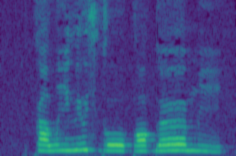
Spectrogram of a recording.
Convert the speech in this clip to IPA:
kawilʲɯsʲɡoː ɡɒɡœːmi

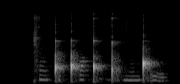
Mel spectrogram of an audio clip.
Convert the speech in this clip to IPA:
ǁɛ̃ ǃyǃʰɒǃʰu ɡ͡ǃudẽǃʼe

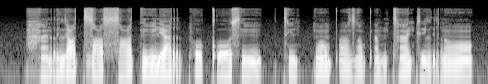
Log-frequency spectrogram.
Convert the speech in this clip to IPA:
hãrlʲɔtˤzˤɑ sˤɑt ĩ ɾʲɑr pʰokʼosĩ | tʰĩpːɔ̃pʼɑ̃ zˤɑ̃pʼãmtʰãkʲolʲ rɔ̃

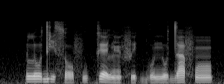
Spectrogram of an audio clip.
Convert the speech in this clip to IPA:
lo˦di˦˨sɔ˨fu˨˦ kɛ˦˨lɛ̃˨ fe˨ɡ͡bo˨˦no˧ da˦ fɔ̃˦

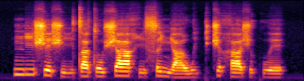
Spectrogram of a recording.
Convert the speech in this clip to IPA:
ŋiː˦ ʃe˧ ʃiː˨ta˧to˧ ʃaː˧hi˨ sə˧ɲaː˨wi˨k t͡ʃə˦haː˧ʃə˧kʷeː˧

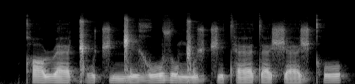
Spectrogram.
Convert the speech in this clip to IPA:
qʰɒɹæɡ͡ǁo t͡ʃiŋ͡ǁeɣozo ŋ͡ǁoʒt͡ʃetʰætæ ʃæʒkʰo

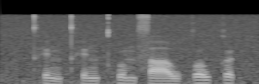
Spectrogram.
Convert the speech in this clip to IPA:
t̪ʰɪ˨˩ŋt̪ʰɪ˨˧ŋ kʷʰɐ˧msaː˨wko˥wkɵ˥t̚

